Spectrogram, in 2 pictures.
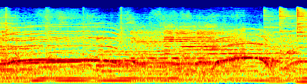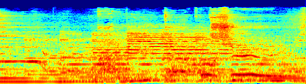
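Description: Live rock band playing the opening of a song in a large hall, with held notes and audience members shouting and whooping over the music.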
